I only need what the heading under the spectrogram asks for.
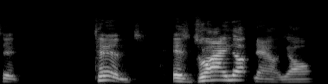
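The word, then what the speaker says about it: Thames: the river things of the river uh they pronounce it tim's is drying up now y'all in england it's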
